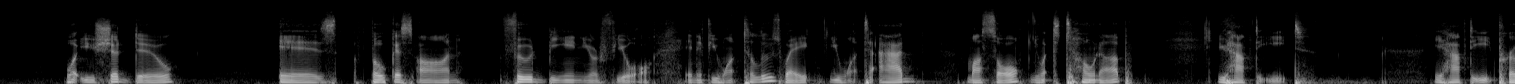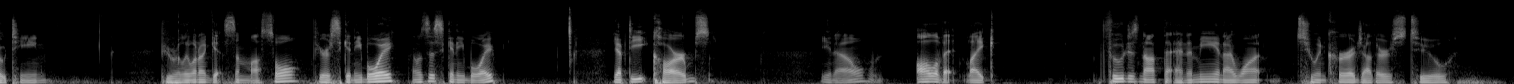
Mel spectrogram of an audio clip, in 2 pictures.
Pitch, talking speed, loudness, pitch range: 100 Hz, 155 wpm, -26 LUFS, 95-110 Hz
